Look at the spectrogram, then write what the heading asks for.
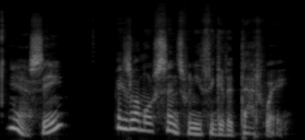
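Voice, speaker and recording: A voice actor playing a kind, patient alchemy teacher in a fantasy audio roleplay, gently encouraging and instructing a new apprentice. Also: medium pitch, big pitch swings, a little fast, breathy edge, no room sound. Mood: encouraging, teaching. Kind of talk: soft-spoken scripted fantasy audio roleplay.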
